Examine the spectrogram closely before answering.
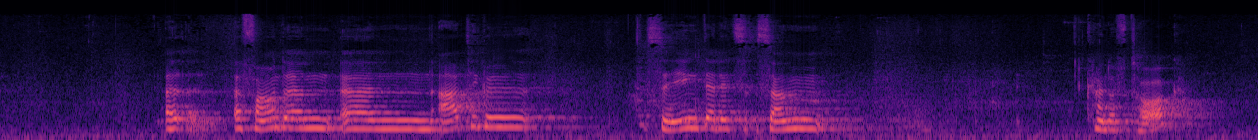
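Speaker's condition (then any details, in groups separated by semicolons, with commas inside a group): Stuttering; lifelong stutter, neurological cause, speech therapy in youth, jaw, belly and leg cramps from suppressing stutter; audibly stuttering during lecture performance; repetitions, blocks, stutters on own name, slower than fluent speakers, amount varies daily, smooth repetitions when unafraid; repeated sounds, prolonged sounds, blocks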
